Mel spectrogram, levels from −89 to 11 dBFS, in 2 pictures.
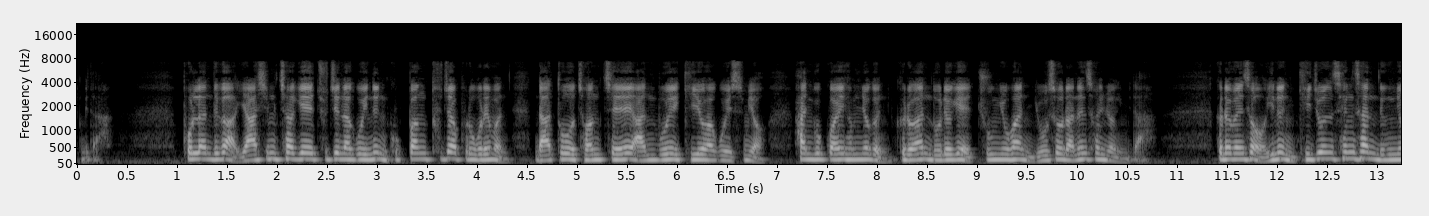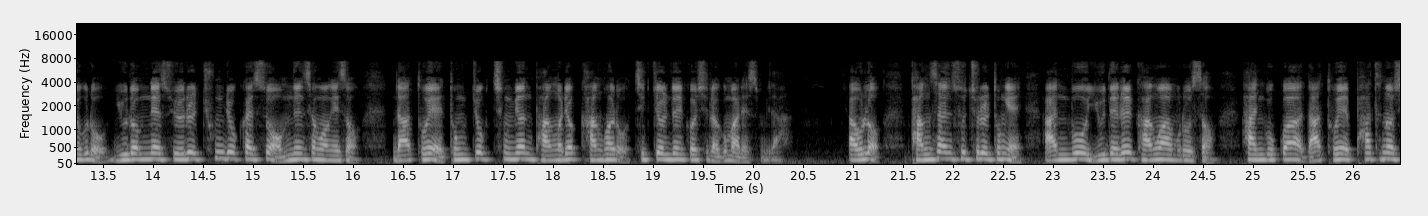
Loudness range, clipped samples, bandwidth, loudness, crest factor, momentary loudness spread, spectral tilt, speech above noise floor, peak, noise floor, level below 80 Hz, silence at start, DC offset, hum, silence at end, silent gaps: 2 LU; under 0.1%; 7.6 kHz; -28 LUFS; 18 dB; 7 LU; -5.5 dB/octave; 36 dB; -10 dBFS; -63 dBFS; -66 dBFS; 0.05 s; under 0.1%; none; 0 s; none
